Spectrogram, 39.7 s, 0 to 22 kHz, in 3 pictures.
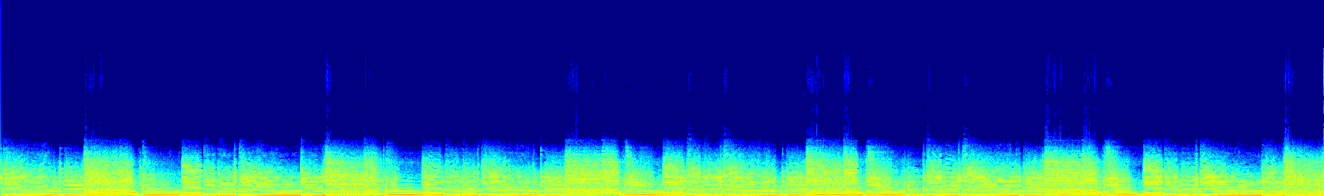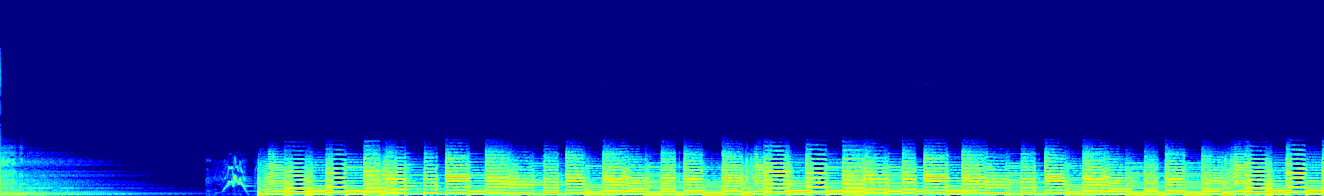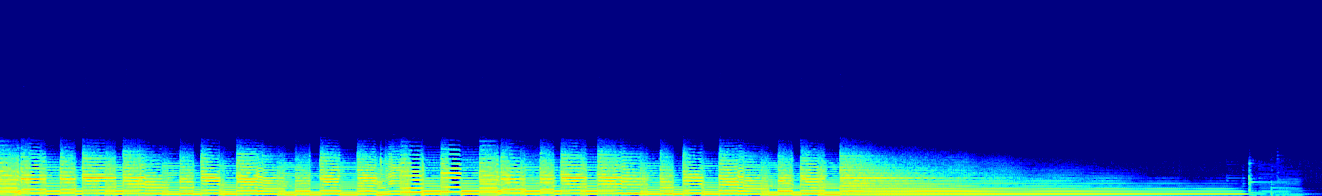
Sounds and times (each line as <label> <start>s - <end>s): played on Les Paul 0.0s - 39.7s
